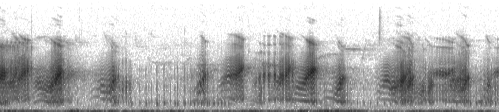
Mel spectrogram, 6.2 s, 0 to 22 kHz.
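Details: Many frogs calling from a wild forest pond, iPhone 14 Pro and Shure MV88+ recording; harsh, rattling croaks rise and fall in uneven groups about every second, overlapping callers and a faint low rumble beneath.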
